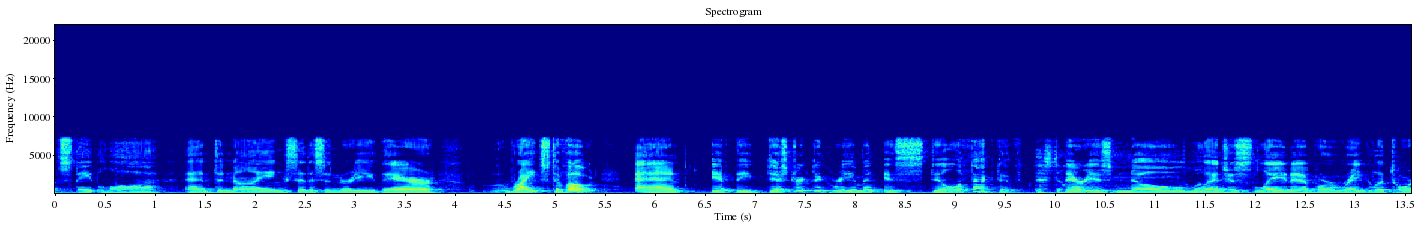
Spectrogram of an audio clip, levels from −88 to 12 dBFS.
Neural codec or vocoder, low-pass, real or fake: codec, 16 kHz, 16 kbps, FreqCodec, larger model; 7.2 kHz; fake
